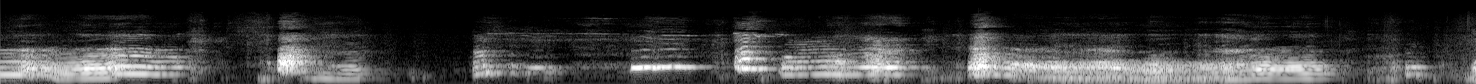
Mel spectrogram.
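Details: American Bulldog named Bully whining for attention, a daily habit when ignored: a string of short, bending whines and yelps of varying pitch, broken by brief gaps, ending in a longer moaning whine.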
